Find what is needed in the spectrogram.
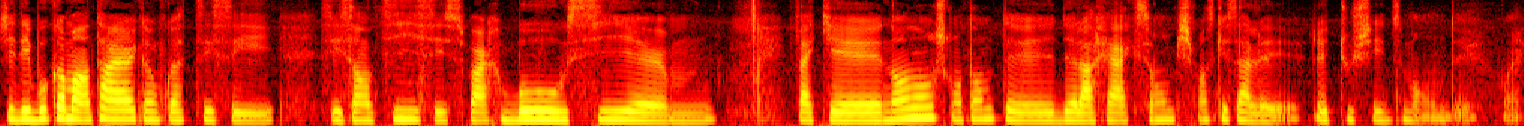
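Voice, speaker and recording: Loudness swings widely but intonation stays fairly even in this dry, close sound with no echo. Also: woman, medium pitch for a woman. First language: Spanish (speaking French). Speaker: singer-songwriter. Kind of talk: radio interview. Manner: halting, many fillers.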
